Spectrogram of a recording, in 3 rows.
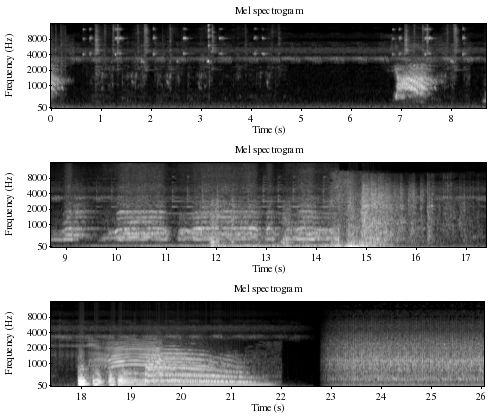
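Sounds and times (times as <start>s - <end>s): toy train electronic whistle: 8.7s - 14.5s.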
